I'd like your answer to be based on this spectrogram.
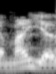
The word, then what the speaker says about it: Amaya: y hoy de Amaya deben decir en El Salvador seguramente, que pronuncian la Y diferente a los uruguayos, y se llama Servicio de Día y de Noche.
